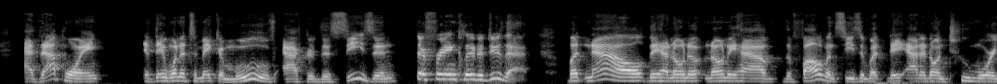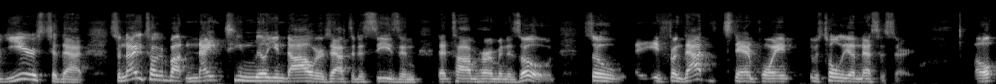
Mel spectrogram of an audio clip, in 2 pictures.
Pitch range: 140-180 Hz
